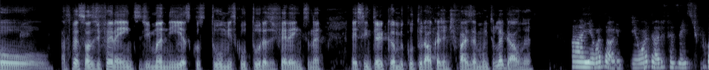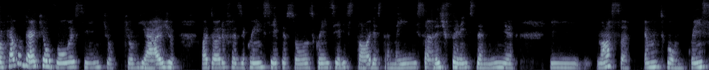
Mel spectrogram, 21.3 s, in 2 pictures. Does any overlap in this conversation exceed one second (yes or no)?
no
